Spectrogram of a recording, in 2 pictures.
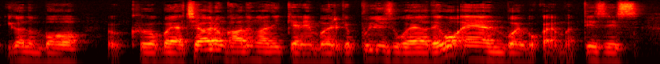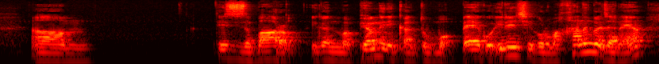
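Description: A man's voice: fairly low pitch, a little fast, fairly bright tone. A man hosting a casual podcast lesson. He is chatty, fills his talk with fillers, and repeats and spells out phrases. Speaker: English teacher and podcast host.

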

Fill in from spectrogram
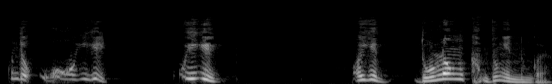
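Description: A husky, high-voiced middle-aged man preaches at a normal speed. As a pastor telling stories in his sermon, he keeps things lively and voices the characters he quotes.

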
